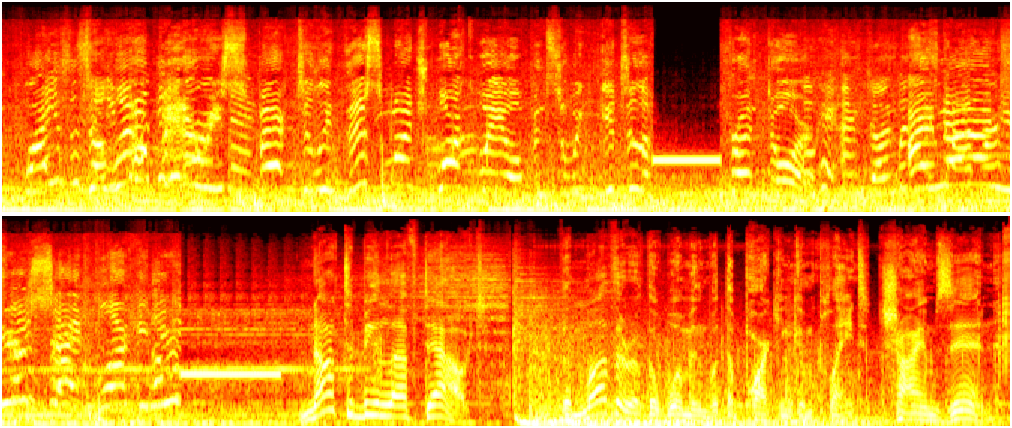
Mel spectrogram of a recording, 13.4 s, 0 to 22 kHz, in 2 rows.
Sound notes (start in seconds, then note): 4.3 beep; 7.8 beep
